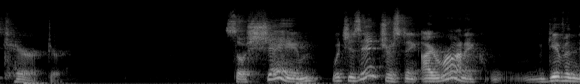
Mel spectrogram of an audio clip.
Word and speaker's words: Shem: Now Shem is Strong's Concordance number 8035, and his name is pronounced Shame. Now 8035 basically just says he's a son of Noach.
